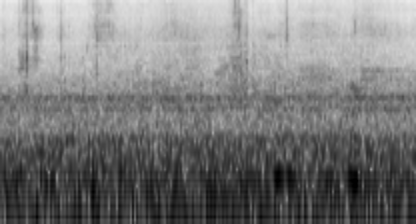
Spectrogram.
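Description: A person chewing a mouthful of food, with faint, scattered wet mouth clicks, over a steady low hum inside a car.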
